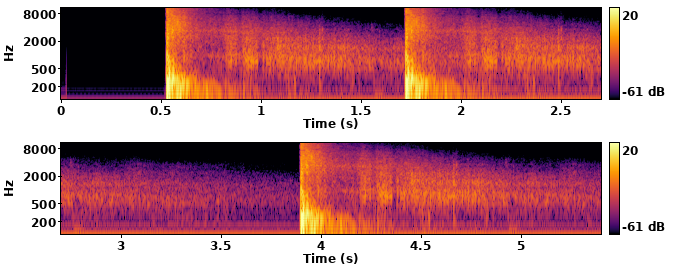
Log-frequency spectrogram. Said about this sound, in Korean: 총성이 잇따라 울리고 경기장에 붉은 흙먼지가 자욱하게 일었다.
